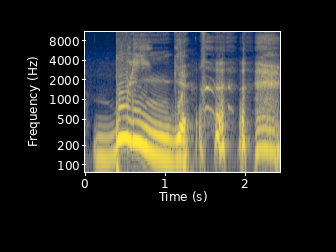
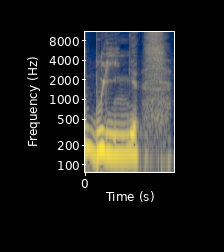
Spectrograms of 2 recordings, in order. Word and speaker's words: bowling: Alors les Français écrivent comme en anglais, mais ils prononcent bowling.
